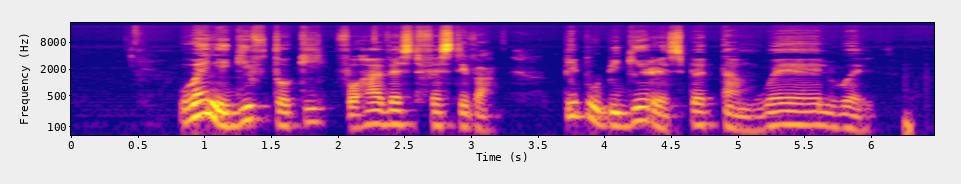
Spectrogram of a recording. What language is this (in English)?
Nigerian Pidgin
